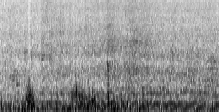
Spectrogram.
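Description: An engine running steadily with a low drone and a faint hum.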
